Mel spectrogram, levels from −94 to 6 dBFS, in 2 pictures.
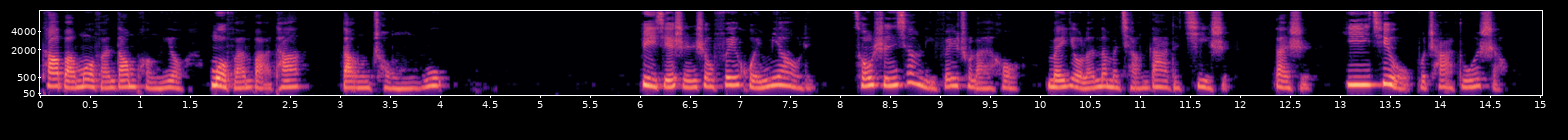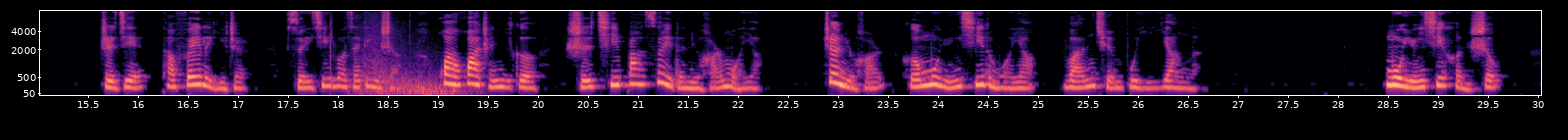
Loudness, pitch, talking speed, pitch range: -22 LUFS, 200 Hz, 190 characters per minute, 180-250 Hz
